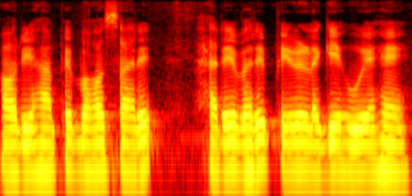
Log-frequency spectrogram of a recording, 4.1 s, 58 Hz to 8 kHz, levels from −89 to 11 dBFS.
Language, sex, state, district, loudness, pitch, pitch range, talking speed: Hindi, male, Uttar Pradesh, Lucknow, -13 LUFS, 110 Hz, 105-110 Hz, 160 wpm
